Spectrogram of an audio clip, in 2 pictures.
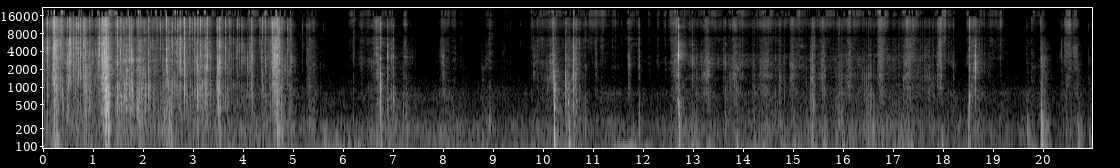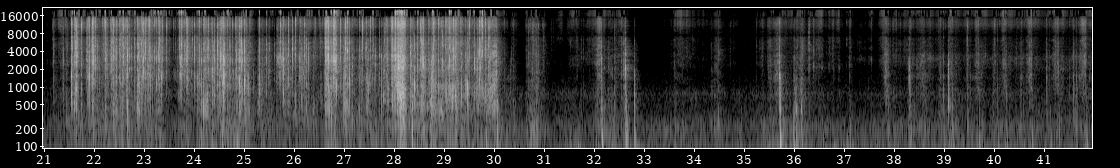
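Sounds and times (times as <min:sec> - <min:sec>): packaging rustling and crinkling: 0:00.0 - 0:05.0, 0:21.4 - 0:31.0
wrapper crinkling and tearing: 0:00.0 - 0:05.0, 0:21.4 - 0:31.0.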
